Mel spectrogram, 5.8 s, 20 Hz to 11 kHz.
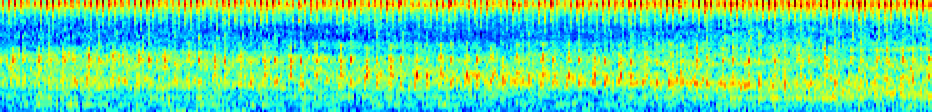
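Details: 207 petrol engine at idle: steady, fairly even light clacking about three knocks a second over a thin idle hum; engine knocking, cause not stated.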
